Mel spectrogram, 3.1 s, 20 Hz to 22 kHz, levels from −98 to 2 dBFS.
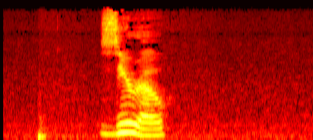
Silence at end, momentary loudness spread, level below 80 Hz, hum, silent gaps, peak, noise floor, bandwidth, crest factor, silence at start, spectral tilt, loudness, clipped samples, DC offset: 1.5 s; 23 LU; -54 dBFS; none; none; -2 dBFS; -54 dBFS; 16.5 kHz; 18 dB; 0.4 s; -3.5 dB/octave; -15 LUFS; under 0.1%; under 0.1%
